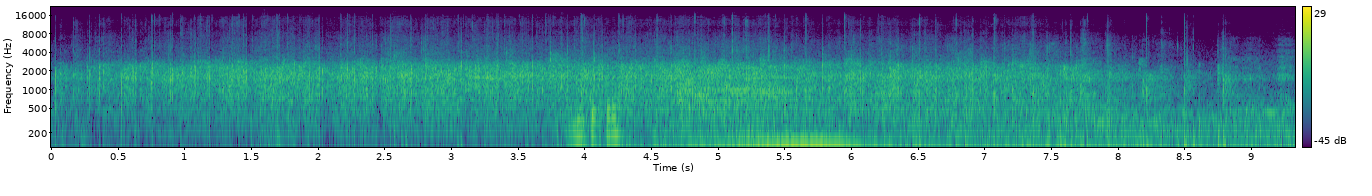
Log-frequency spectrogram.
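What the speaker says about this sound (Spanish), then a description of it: "Un fuerte aplauso para recibir a CAE" Loud, sustained audience applause welcomes a speaker at a banking talk in Panama, continuous clapping with crowd murmur and a brief voice partway through.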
